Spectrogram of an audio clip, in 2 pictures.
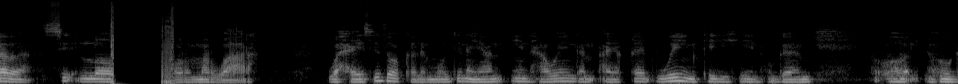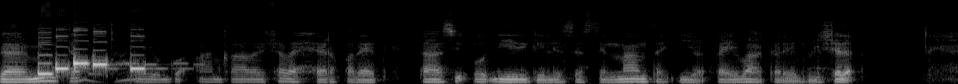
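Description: Throughout the clip the speech has a rough, grainy texture, with tonal parts of the voice breaking into noise rather than swirling or dropping out. That points to likely Opus compression running in its music (CELT) mode at a low bitrate, near 16 kbps, where the encoder preserves each band's energy but fills starved bands with folded or noise content. The bandwidth stays full, reaching about 20.1 kHz, so the damage is graininess, not muffling.

From 1.11 to 1.74 s the cable is pulled and plugged in: the live connection breaks, producing a pop, then near silence for about 0.58 s. As the plug goes back in, the tip touches first and picks up a burst of 50 Hz mains buzz lasting about 0.1 s, before a second pop as full contact returns and the sound resumes on "horumar waara".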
